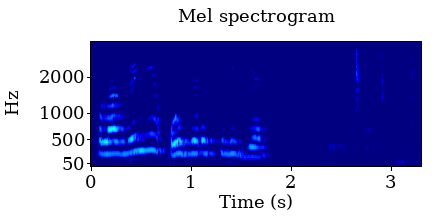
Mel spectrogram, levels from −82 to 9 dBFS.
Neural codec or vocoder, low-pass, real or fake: none; 3.6 kHz; real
